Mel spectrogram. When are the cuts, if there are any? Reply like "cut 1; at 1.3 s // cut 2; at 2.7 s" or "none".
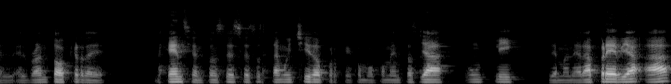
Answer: cut 1; at 1.6 s // cut 2; at 2.6 s // cut 3; at 3.5 s // cut 4; at 4.2 s // cut 5; at 4.6 s // cut 6; at 5.5 s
